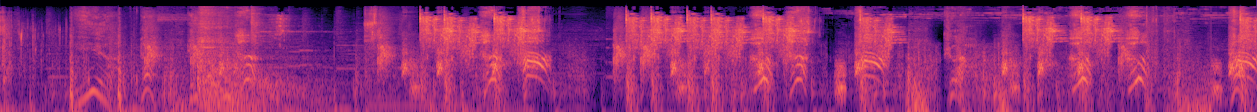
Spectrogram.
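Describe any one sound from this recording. A spear whooshes through the air.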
